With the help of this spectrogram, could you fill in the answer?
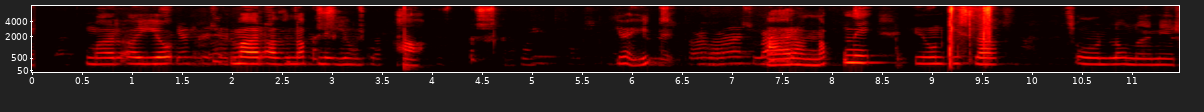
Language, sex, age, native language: Icelandic, male, 11, Icelandic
